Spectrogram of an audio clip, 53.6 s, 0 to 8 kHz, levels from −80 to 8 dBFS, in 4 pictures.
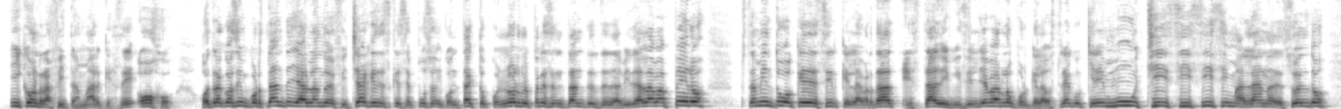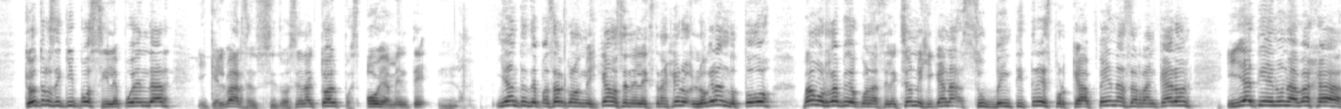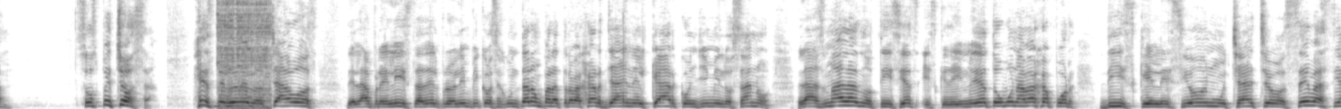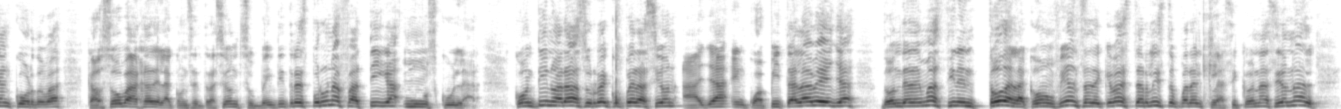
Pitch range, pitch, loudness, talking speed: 210-270 Hz, 240 Hz, -21 LUFS, 180 wpm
